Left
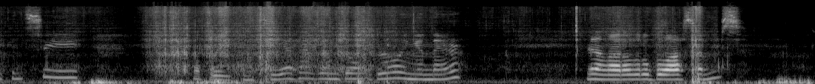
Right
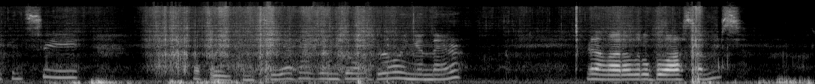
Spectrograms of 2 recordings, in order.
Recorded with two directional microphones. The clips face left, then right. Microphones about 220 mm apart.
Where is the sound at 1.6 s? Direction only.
20° left (ahead or behind).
